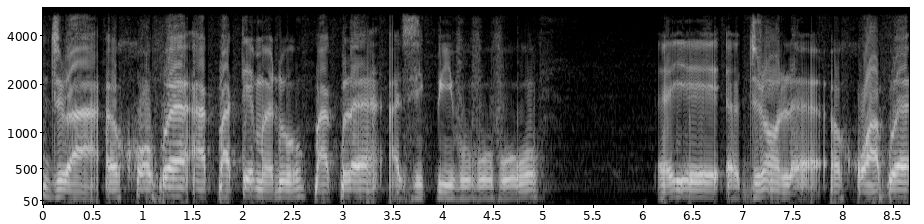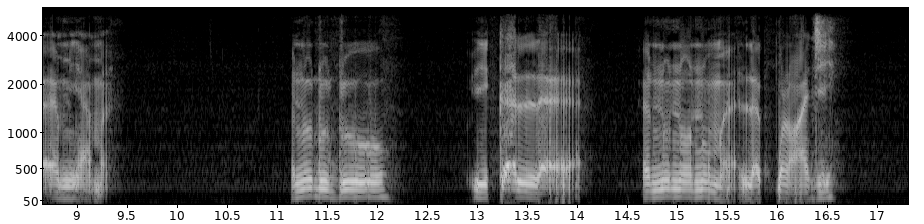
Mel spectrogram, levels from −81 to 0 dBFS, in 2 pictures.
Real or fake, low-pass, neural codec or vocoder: fake; 5.4 kHz; vocoder, 22.05 kHz, 80 mel bands, Vocos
